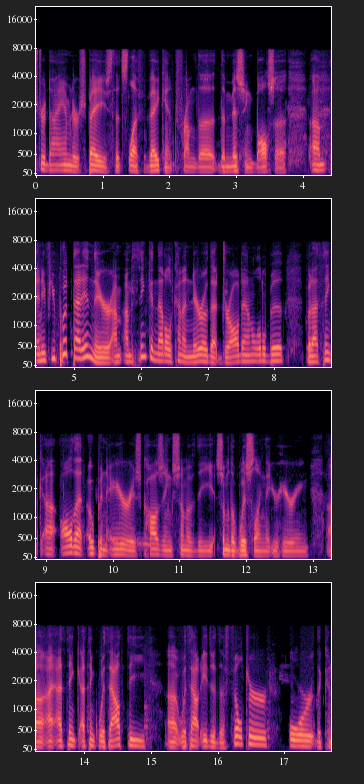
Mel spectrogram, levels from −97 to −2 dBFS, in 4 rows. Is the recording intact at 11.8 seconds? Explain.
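No. At 11.8 s the recording sits inside background gated by the echo canceller, which runs from 0.0 to 17.7 s. While the loudspeaker plays, the canceller pulls the microphone down hard, by about 40 dB at its deepest, so the room sound sinks or vanishes and then returns when it releases. Unlike packet-loss dropouts, these dips follow loudspeaker playback and are not abrupt codec gaps.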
